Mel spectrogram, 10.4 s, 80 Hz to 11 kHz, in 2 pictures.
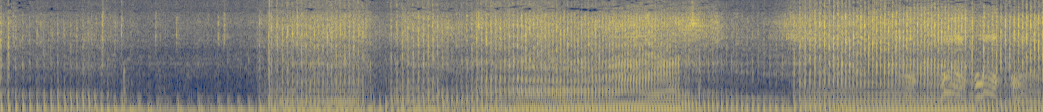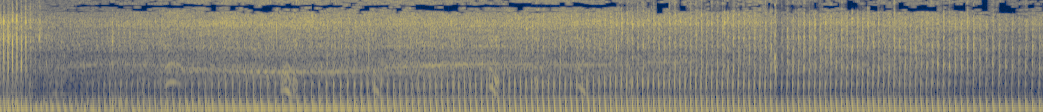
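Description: Big-bore Kawasaki KLX110 pit bike's single-cylinder four-stroke engine revving up and down in hard bursts as it climbs a steep dirt bank, then settling to a steadier, lower note about five and a half seconds in.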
